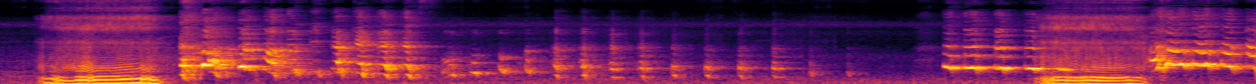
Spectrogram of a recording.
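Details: Man snoring while a woman laughs.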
